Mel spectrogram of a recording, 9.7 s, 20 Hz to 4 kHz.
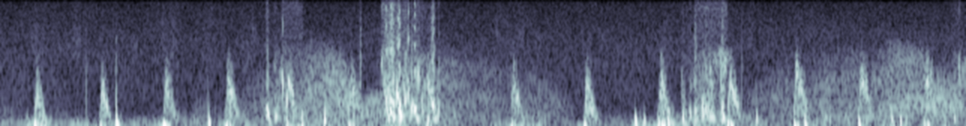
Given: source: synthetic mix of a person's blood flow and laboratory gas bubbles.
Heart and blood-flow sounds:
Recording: Doppler ultrasound of blood flow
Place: subclavian vein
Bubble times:
2.65-3.03 s: bubbles
3.81-4.43 s: bubbles
6.81-7.31 s: bubbles
9.51-9.62 s: bubbles
From the record:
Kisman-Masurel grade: 222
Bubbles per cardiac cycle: several, 3 to 8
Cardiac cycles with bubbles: 10 to 50%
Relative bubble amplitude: moderate (0.250 to 0.450)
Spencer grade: 2 (many but less than half of the cardiac periods contain bubble signals, singularly or in groups)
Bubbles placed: anywhere in the cardiac cycle

